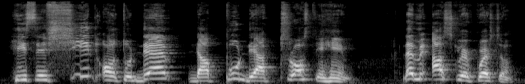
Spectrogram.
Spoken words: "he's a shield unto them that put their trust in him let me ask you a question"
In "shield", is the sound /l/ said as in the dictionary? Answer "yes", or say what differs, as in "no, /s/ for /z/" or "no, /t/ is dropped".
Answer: no, /l/ is dropped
